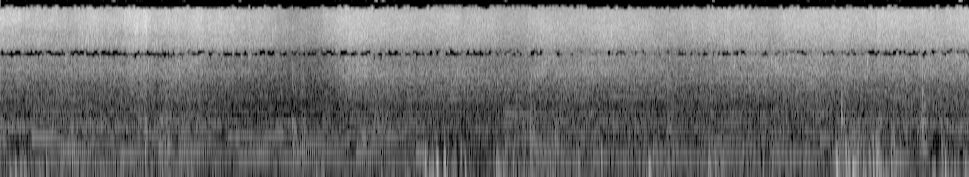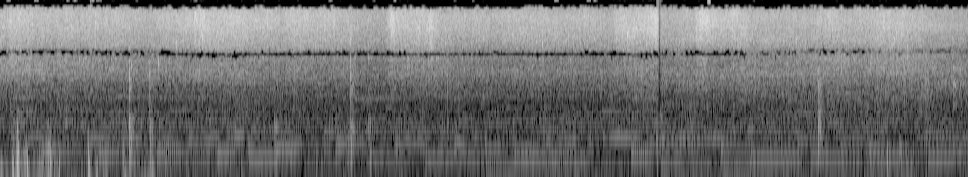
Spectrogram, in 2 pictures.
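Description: Chicken breasts sizzling steadily in a hot pan with a little oil as pieces are laid in one after another with tongs, with soft music underneath.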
